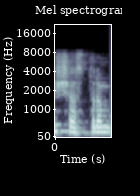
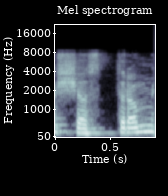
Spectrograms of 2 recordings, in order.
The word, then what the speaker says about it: शस्त्र: अ शस्त्रम शस्त्रपाणयः शस्त्रपाणयः और मैंने बताया तालव्य शकार और दंतीय सकार दोनों एक साथ आ रहे हैं तो दोनों का अलग-अलग उच्चारण ठीक से होना चाहिए। शस्त्र कुछ लोग बोल रहे थे शस्त्र शस्त्र दोनों जगह कई बार तालव्य लगा दिया। शस्त्र ऐसा नहीं शस्त्र पाणयः पाण्यः नहीं पाणयः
